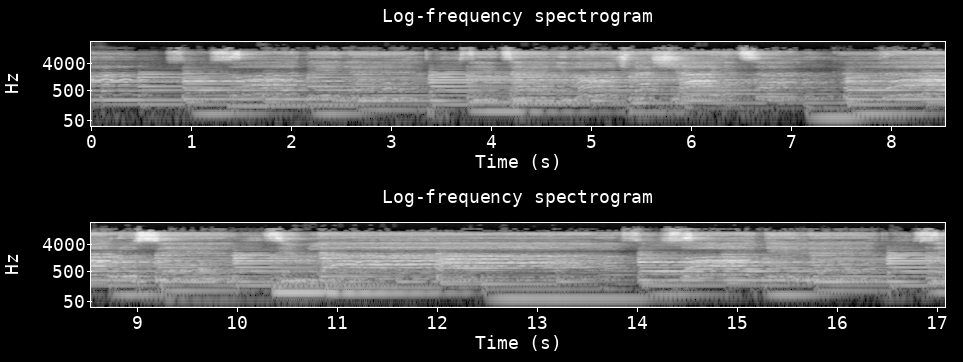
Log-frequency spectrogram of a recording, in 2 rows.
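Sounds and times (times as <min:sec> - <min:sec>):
woman singing: 0:00.0 - 0:01.6.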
